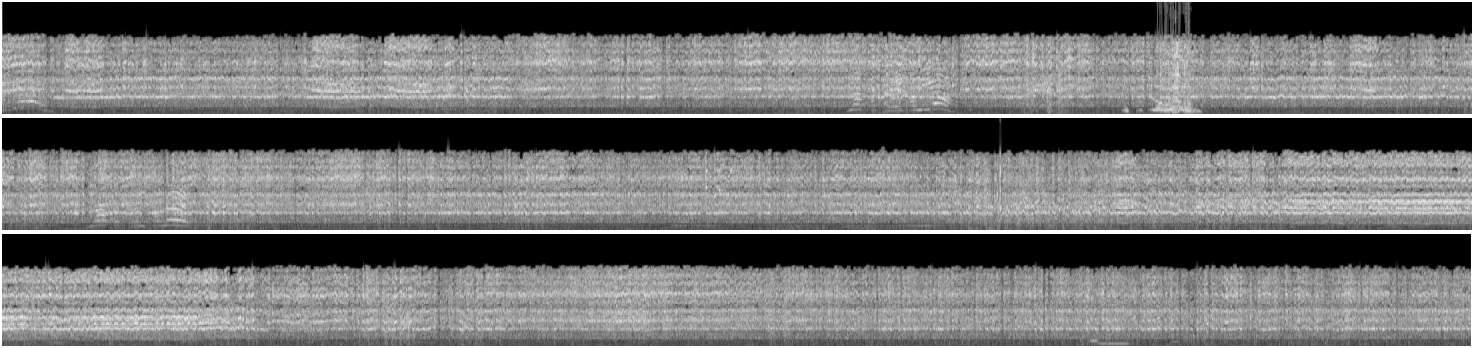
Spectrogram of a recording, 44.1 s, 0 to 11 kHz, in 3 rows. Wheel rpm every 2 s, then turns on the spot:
220, 230, 220, 230, 230, 230, 230, 230, 230, 230, 230, 230, 220, 210, 210, 210, 230, 230, 230, 230, 230, 230.
none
